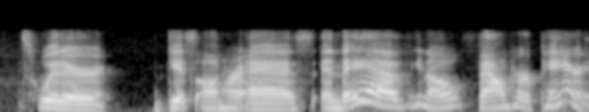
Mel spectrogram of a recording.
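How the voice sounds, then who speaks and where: Speaking fairly slowly, a woman uses an unremarkable speaking voice, fairly high in pitch with lively intonation. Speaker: podcast host. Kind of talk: casual conversation.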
